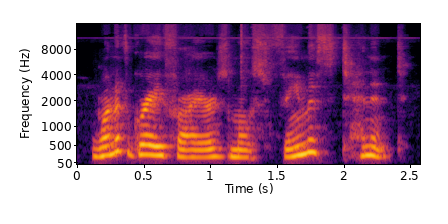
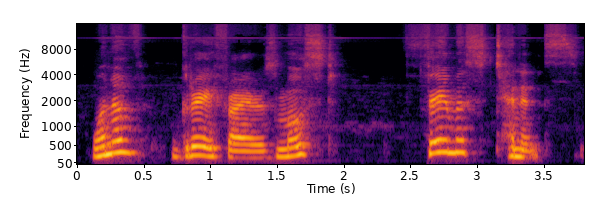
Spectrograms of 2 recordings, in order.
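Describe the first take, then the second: First: It is said in the reader's plain voice. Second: It is said in a posh British accent.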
